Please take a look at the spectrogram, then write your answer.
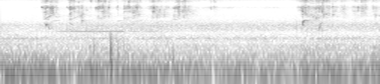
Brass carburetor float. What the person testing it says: you might be able to hear the fuel sloshing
